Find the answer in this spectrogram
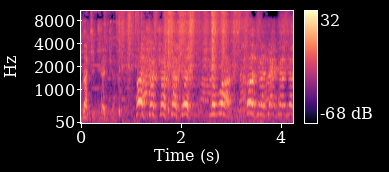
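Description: A man calling racing pigeons in to the loft with a rapid run of repeated, sing-song coaxing calls, while rattling grain in a feed tin to draw them down.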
